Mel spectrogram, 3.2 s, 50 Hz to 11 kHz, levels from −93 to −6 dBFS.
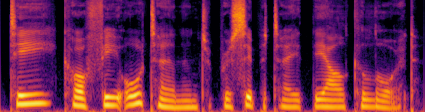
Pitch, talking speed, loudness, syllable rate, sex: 175 Hz, 150 wpm, -20 LUFS, 5.3 syllables/s, female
